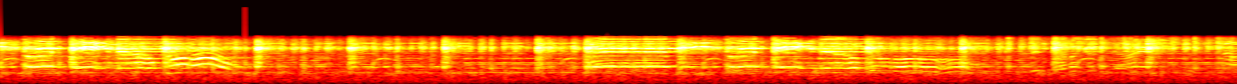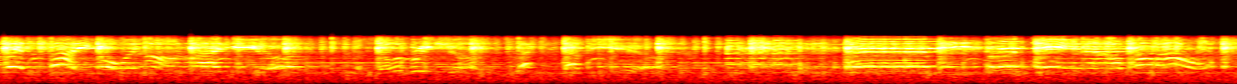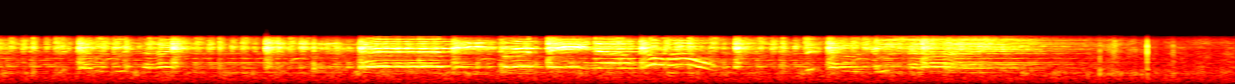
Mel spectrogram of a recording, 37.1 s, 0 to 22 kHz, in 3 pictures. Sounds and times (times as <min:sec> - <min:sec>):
Female singing: 0:00.0 - 0:02.5, 0:05.9 - 0:09.7, 0:10.3 - 0:15.5, 0:20.8 - 0:24.6, 0:28.3 - 0:32.0
Music: 0:00.0 - 0:37.0
Male singing: 0:05.9 - 0:15.4, 0:25.3 - 0:26.6, 0:32.7 - 0:34.8.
